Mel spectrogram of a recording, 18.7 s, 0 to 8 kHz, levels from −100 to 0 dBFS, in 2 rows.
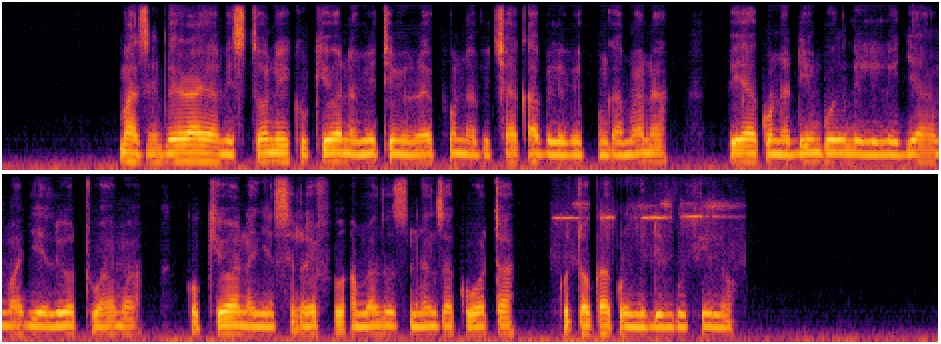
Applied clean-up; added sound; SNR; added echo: neural diffusion model UNIVERSE++.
